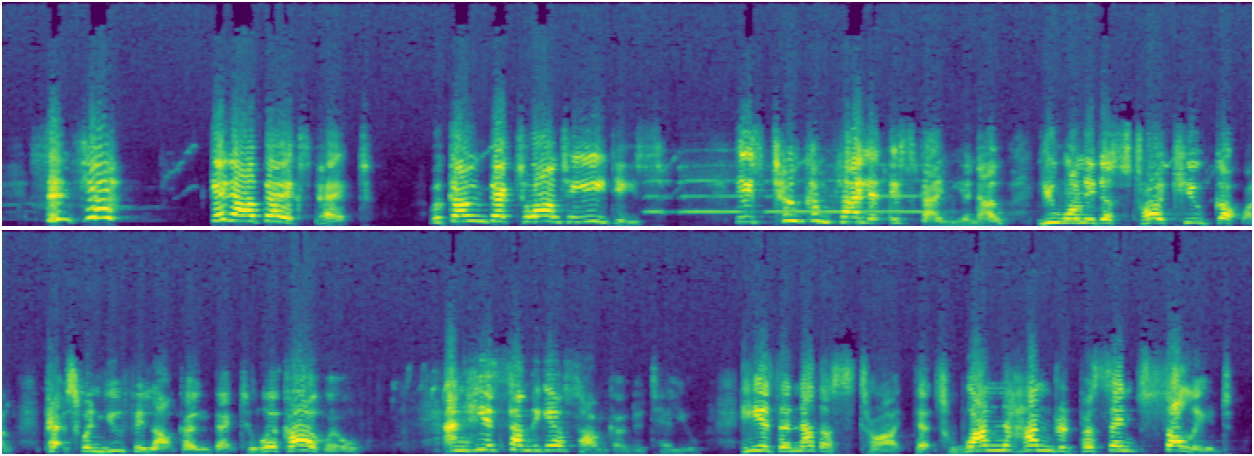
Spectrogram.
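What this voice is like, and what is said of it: Same accent as a sitcom character. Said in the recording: “She sounds like Mrs. Brahms from Are You Being Served? She's got that same accent.”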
